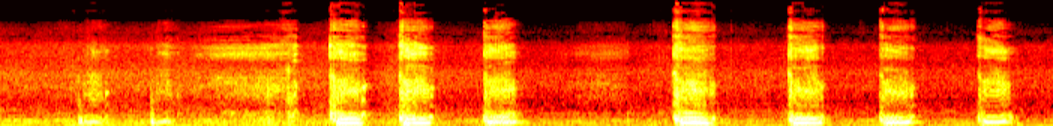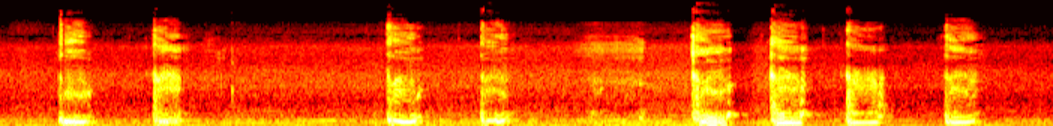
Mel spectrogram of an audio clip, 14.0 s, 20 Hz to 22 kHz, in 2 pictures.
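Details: Repeated short, dry, hacking coughs in quick clusters, about seventeen in fourteen seconds, from an adult with a first-time COVID-19 infection who also has a tight chest and uncontrollable sneezing.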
